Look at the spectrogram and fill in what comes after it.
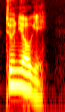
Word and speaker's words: Tunyogi: Tunyogi. No, you're putting the emphasis in the wrong syllable.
